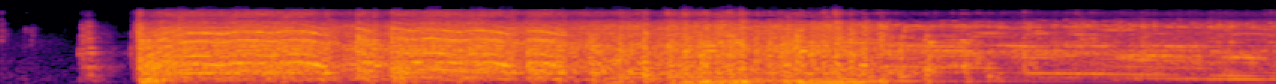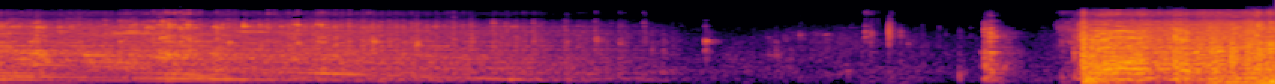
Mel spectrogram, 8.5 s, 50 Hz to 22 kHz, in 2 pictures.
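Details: 1979 Toyota first-gen 4x4 pickup, built engine with cam, sat for years with empty tank: cranks, catches and runs rough, revs sag until it dies, then fires again after gas added.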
